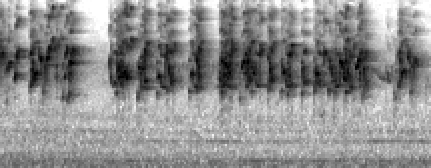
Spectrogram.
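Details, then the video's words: West Sumatran lovebird from Bukittinggi in full 'gacor' song: nearly continuous high, rasping twitters in quick pulsing phrases after a short opening burst. "Burung Lovebird Gacor Orkestra"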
